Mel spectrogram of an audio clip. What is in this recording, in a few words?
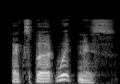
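"expert witness", British English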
